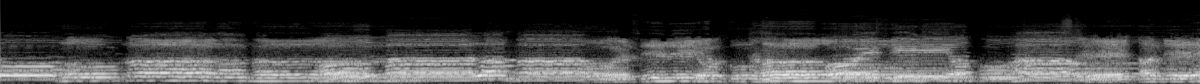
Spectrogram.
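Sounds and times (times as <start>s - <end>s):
men singing together: 0.0s - 12.0s.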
